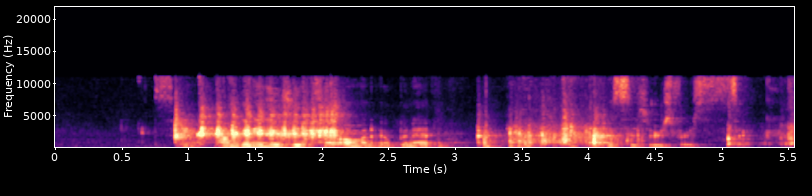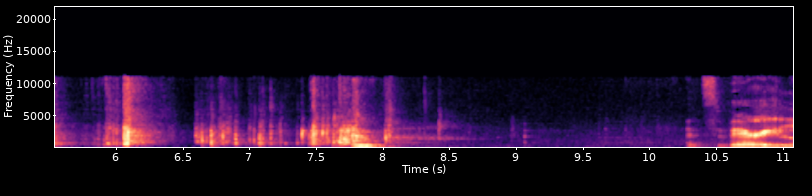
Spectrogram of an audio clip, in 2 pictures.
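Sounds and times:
crinkling and clicking of lid: 5.1s - 8.5s.

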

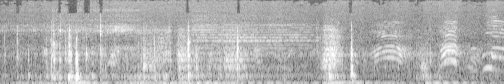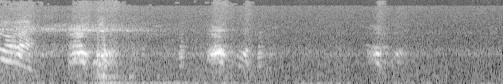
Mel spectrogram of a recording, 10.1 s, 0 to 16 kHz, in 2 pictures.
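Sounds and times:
faint bird calls: 3.7s - 7.8s.

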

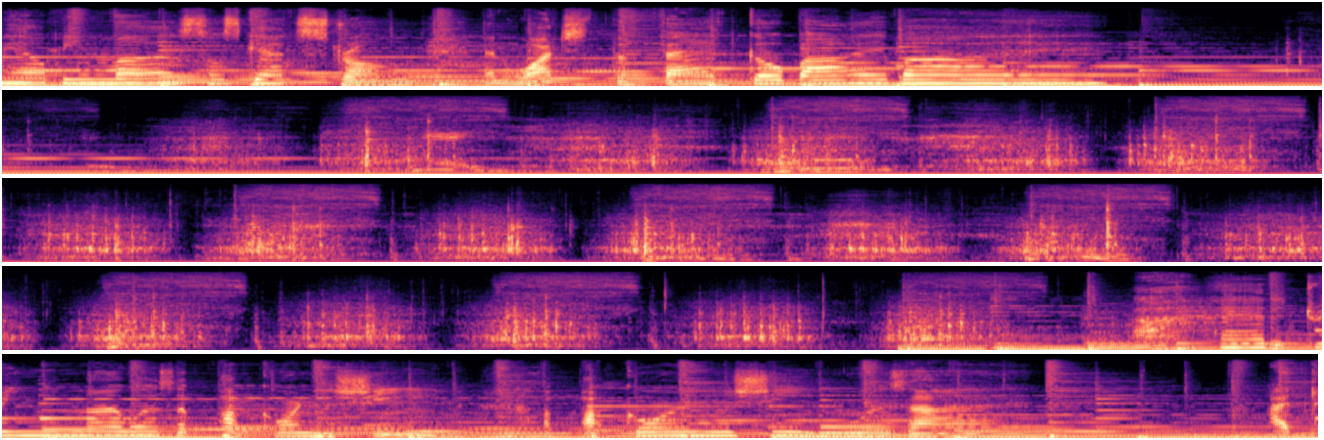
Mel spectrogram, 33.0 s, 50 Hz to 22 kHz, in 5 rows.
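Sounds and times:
backing music: 0.0s - 12.7s, 24.3s - 32.9s
rowing machine swishing strokes: 6.4s - 25.8s.

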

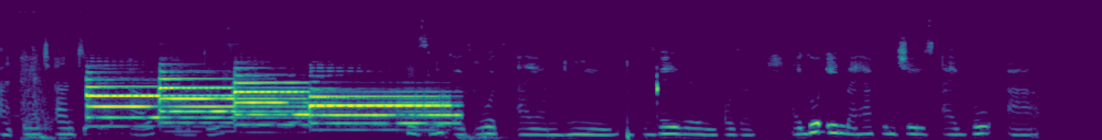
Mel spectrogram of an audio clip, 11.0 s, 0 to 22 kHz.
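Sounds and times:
people talking: 0.0s - 0.9s, 4.0s - 10.4s
electronic chime tune: 0.9s - 4.7s.

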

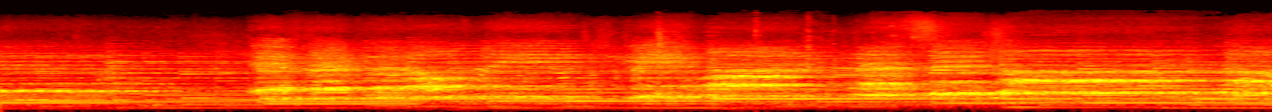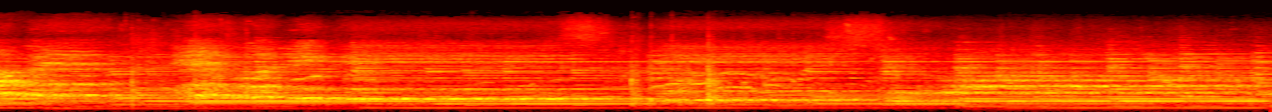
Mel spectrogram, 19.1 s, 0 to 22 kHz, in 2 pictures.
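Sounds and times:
children's choir singing: 0.0s - 19.0s
instrumental accompaniment: 0.0s - 19.0s.

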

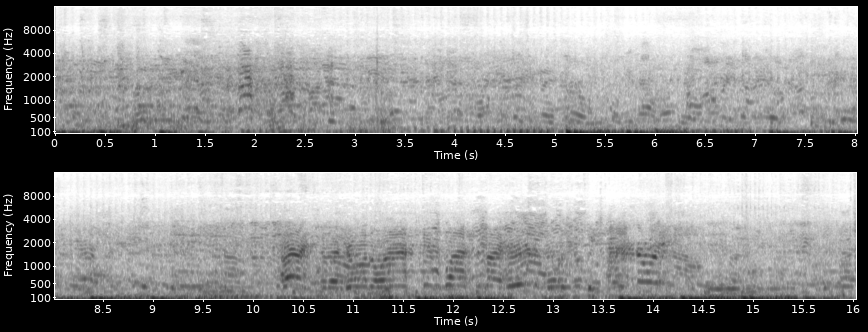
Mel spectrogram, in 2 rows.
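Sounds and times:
people talking: 0.0s - 16.0s
heavy low rumble: 4.4s - 16.0s.

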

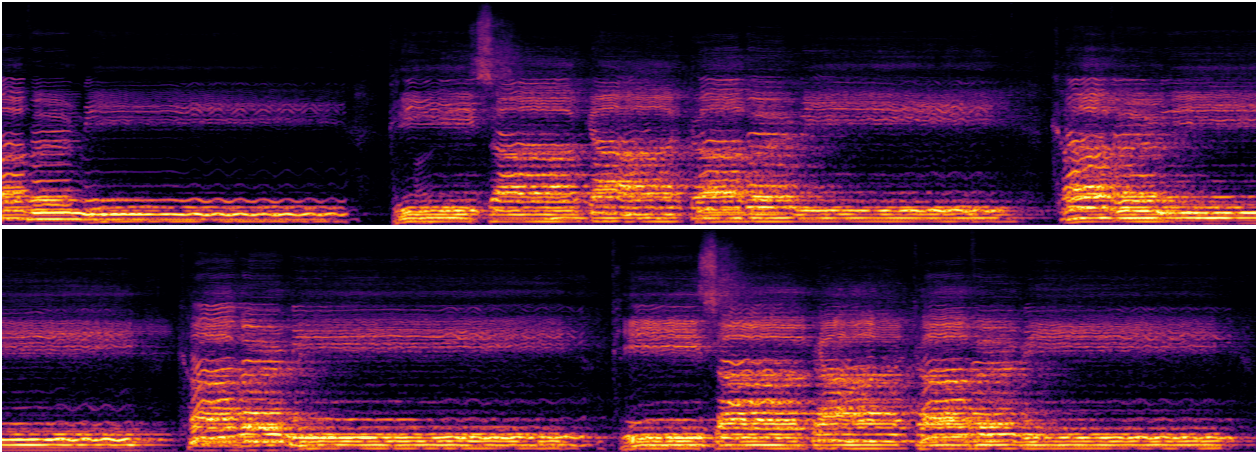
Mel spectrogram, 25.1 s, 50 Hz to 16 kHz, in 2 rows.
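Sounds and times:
congregation singing a hymn: 0.0s - 25.0s.

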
